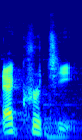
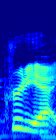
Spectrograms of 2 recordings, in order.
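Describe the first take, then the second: First: The name ends with a single 'teek' sound. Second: The name ends with a two-syllable 'dee-ak' sound. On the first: This is how people say it should be pronounced. "People are saying Ecruteak is how to pronounce this" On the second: This is a regional way of saying it. "I thought it was a Crudiac, ... like a New England pronunciation thing"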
